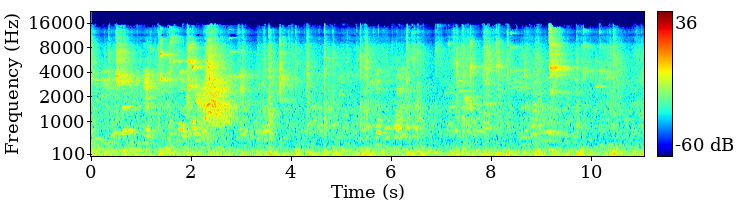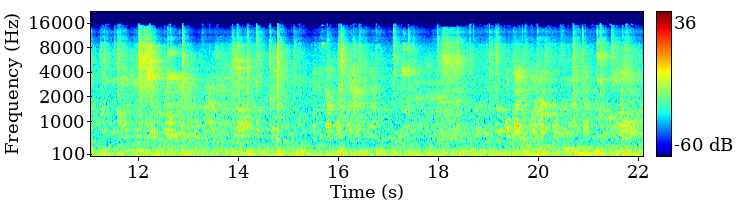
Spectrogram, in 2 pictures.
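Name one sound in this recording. Young men call out to each other during the game.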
